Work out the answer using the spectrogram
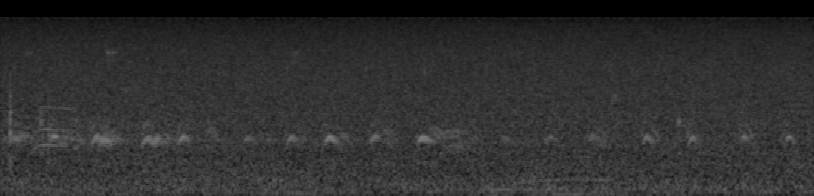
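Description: A bird calling outdoors with a string of short, repeated notes, about two a second, that grow fainter and sparser toward the end, over a steady hiss.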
